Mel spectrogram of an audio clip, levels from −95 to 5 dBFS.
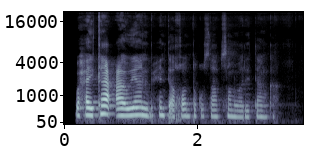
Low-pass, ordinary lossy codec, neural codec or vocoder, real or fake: none; none; none; real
